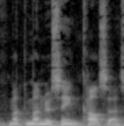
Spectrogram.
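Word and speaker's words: Matamandir Singh Khalsa: If you type in my name, Matamandar Singh Khalsa, you get a bunch of Spotify. – Okay, you better spell that. – Okay, M-A-T-A-M-A-N-D-I-R, Matamandar Singh, S-I-N-G-H, means lion, Khalsa, K-H-A-L-S-A, means purity. Matamandar Singh Khalsa.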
